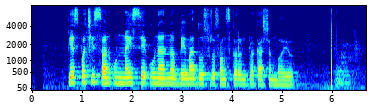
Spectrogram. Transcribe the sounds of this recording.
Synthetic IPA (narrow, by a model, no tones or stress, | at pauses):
t̪espʌt͡sʰisʌnunːajsːeʔunanːʌbːemad̪osrosʌnskʌɾʌnprʌkasʌnbʱʌjo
